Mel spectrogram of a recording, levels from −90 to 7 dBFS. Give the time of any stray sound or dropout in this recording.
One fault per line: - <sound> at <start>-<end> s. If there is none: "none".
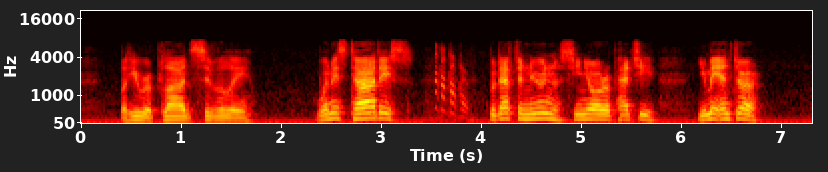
- chirp at 3.5-3.9 s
